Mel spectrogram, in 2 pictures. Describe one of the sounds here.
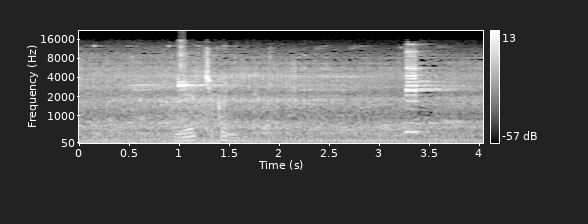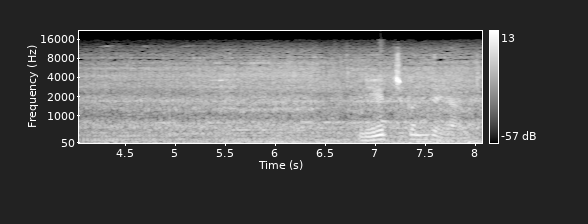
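Vehicle horns honk in short bursts.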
